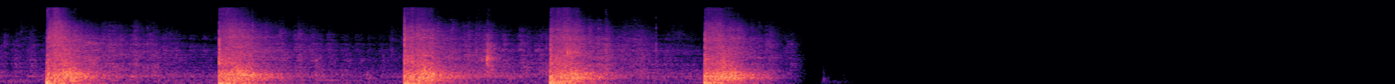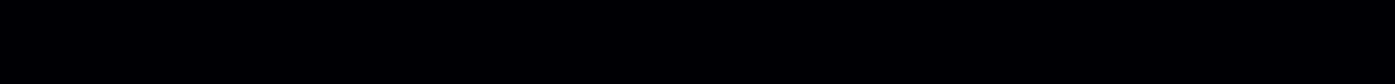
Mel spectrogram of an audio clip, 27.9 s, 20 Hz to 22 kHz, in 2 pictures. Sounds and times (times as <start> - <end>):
Door: 4.0 - 8.0.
